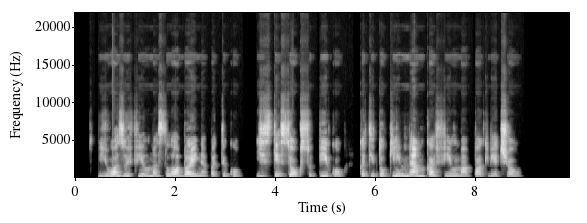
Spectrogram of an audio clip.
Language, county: Lithuanian, Marijampolė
